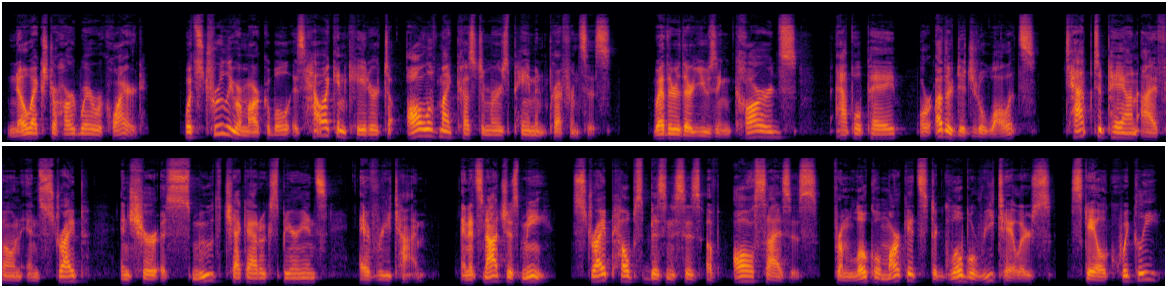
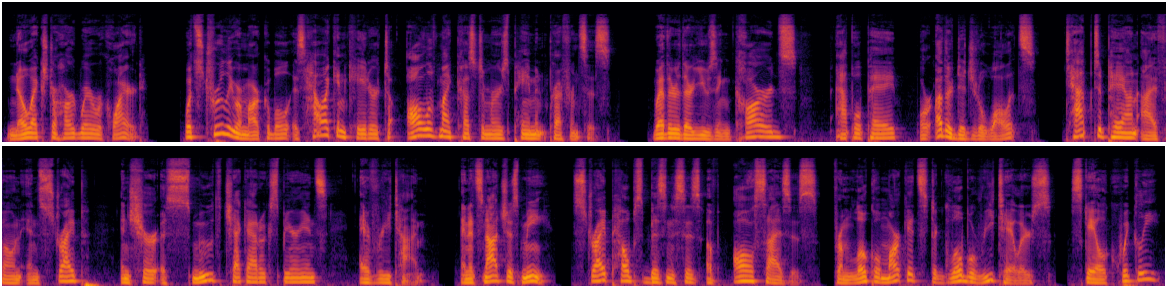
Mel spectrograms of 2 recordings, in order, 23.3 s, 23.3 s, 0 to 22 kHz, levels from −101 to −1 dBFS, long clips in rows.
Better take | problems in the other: second | thin; somewhat; fading below 300 Hz

